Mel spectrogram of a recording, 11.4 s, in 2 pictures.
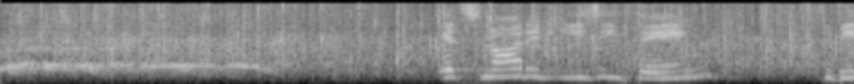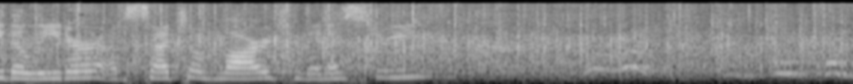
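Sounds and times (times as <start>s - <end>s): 
audience applause at a ministry gathering: 0.0s - 11.3s
speech: 3.0s - 4.8s, 5.5s - 8.7s.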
